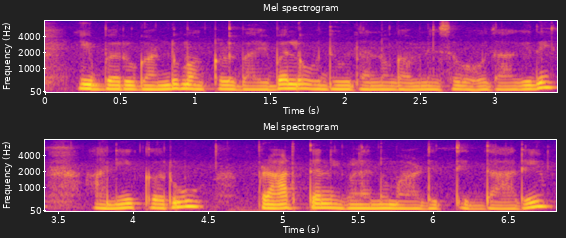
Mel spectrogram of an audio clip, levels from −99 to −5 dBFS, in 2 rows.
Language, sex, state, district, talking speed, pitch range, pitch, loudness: Kannada, female, Karnataka, Bellary, 80 wpm, 145-170 Hz, 155 Hz, -19 LUFS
